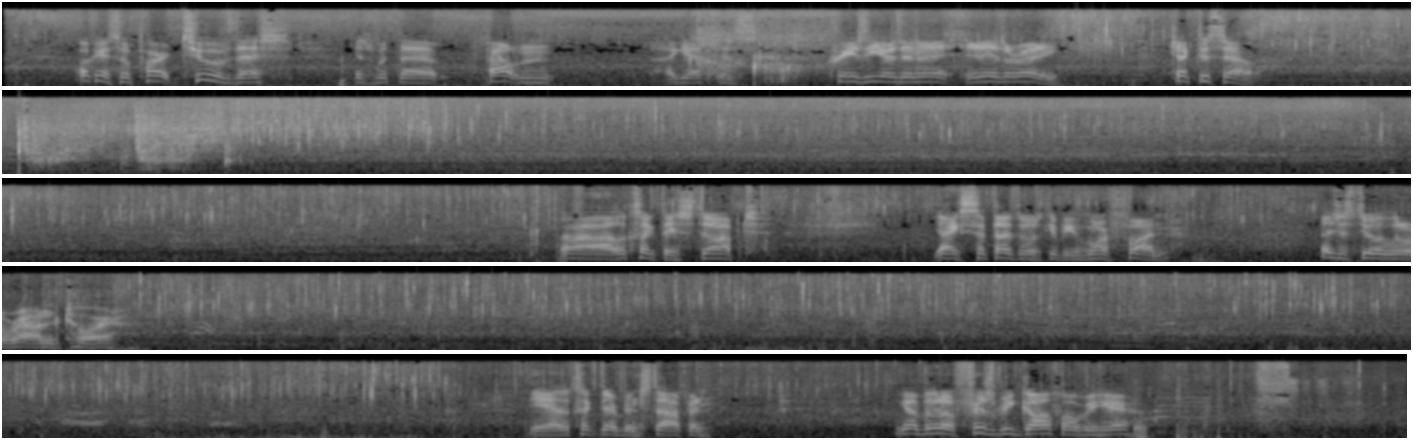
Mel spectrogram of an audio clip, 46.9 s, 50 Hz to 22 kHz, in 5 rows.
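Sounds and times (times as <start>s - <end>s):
patter of drips: 0.0s - 46.9s
water splashing onto wet pavement: 0.0s - 46.9s
crackling hiss of small ticks: 0.1s - 27.6s, 28.5s - 44.6s, 45.4s - 46.9s.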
